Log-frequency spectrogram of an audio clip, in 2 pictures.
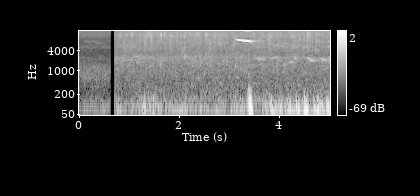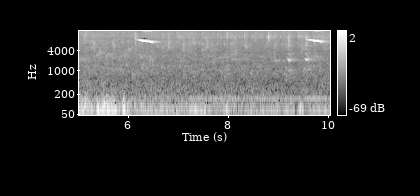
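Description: Birds calling in woodland: a short high falling chirp repeated about every three seconds, with softer chirps underneath. An uneven low rumble of wind on the microphone runs beneath them, with one thump about three and a half seconds in.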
